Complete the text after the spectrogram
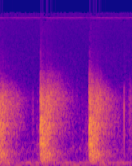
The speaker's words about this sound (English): Sound effects, you ready? All set. Well, let's run through. Let's see, we need a judge's gavel.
